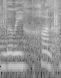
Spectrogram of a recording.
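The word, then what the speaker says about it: Lillihana: with lily to make lily hannah so you are supposed to pronounce the h in there so the way you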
